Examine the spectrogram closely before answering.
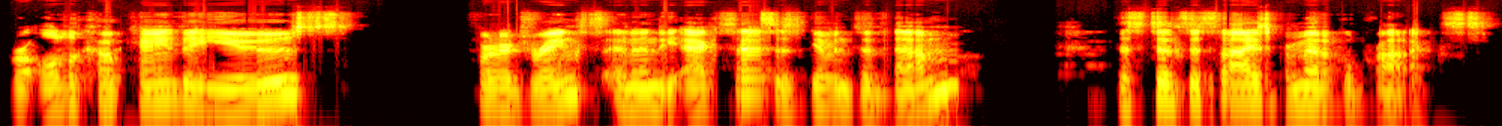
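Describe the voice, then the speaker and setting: Male player, slightly high voice, very bright, casual explaining, dry recording. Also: lively intonation, normal speed, dry recording, low-quality recording. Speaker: tabletop roleplaying player. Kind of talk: casual chat.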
